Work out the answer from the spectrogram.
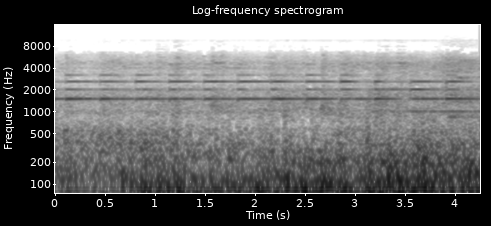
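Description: Freight train cars rumbling past on the rails, the rumble growing louder, with thin high ringing tones sounding on and off over it.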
